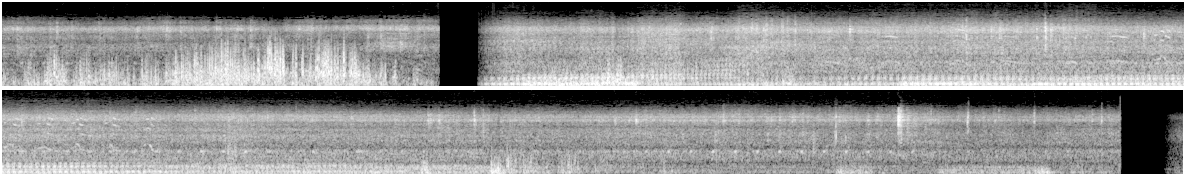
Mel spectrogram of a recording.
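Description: Outboard motor on a small open boat running steadily as it passes across the harbour, then fading slowly as the boat moves away. A rougher rush of noise fills the first few seconds before a brief break in the sound.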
